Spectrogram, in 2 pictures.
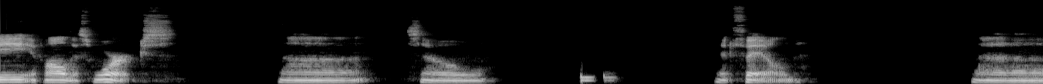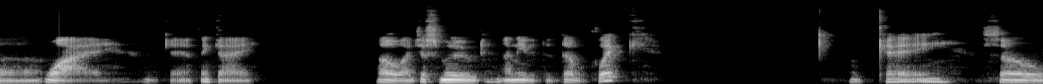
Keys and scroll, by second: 2.1 super+Tab, 8.2 super+Tab, 18.0 super+Tab, 19.3 super+,.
